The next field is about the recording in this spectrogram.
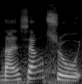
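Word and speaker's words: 難搞: word in English but nangu in mandering Chinese it means that someone is very difficult to get along with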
